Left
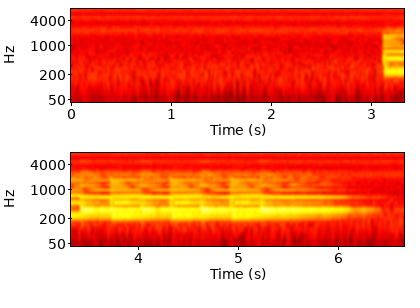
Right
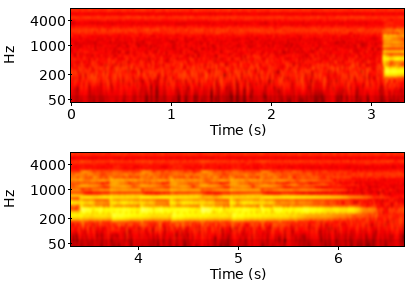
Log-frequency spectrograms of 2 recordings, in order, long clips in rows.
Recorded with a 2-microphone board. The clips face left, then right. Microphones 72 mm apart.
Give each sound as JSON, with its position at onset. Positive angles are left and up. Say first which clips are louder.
{"t": 3.1, "sound": "a piano", "louder": "left 3 dB", "side_deg": 10, "distance_m": 3.5}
